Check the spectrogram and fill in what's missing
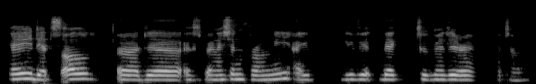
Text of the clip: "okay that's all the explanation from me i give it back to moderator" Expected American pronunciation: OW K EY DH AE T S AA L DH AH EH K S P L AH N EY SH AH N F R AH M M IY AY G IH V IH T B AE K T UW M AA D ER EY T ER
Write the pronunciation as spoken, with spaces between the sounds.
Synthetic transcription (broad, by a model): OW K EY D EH T S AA L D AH EH K S P L AH N EY SH AH N F R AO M M IY AY G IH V IH T B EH K T UW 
